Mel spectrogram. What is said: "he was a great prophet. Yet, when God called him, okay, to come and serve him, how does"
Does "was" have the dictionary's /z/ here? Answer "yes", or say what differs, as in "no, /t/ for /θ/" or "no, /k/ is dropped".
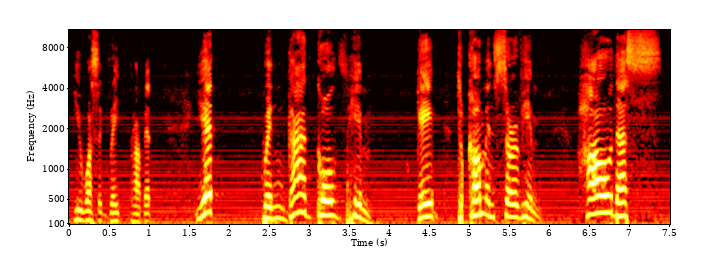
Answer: no, /s/ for /z/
